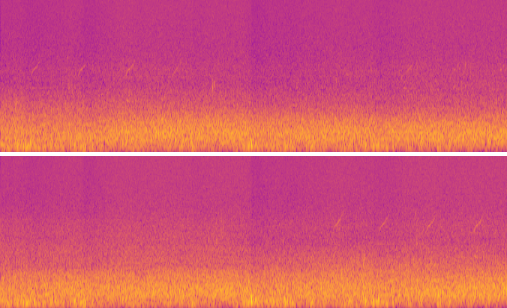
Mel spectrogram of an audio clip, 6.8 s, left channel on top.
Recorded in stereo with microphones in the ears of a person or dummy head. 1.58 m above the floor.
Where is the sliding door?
No sliding door in this recording.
